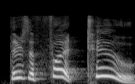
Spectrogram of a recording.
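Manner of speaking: eager, excited, very high-pitched shout. A daughter calls out to her parents at the shark tank, shouting excitedly. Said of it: "his daughter shouted excitedly".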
